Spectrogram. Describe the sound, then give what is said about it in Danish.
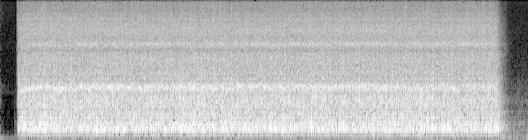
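A coffee grinder filled with coffee beans runs for about ten seconds, grinding them for fresh, strong black coffee, with a loud, steady motorized whir and gritty grinding. It starts abruptly and cuts off just as suddenly, with no voices. “Han hælder dem op i kværnen og starter.”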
